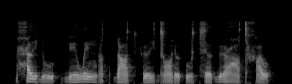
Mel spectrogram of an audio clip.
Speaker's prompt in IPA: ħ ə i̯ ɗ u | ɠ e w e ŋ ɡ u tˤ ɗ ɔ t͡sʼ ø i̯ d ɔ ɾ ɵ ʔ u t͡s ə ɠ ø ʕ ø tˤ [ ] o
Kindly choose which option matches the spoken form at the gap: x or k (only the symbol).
x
